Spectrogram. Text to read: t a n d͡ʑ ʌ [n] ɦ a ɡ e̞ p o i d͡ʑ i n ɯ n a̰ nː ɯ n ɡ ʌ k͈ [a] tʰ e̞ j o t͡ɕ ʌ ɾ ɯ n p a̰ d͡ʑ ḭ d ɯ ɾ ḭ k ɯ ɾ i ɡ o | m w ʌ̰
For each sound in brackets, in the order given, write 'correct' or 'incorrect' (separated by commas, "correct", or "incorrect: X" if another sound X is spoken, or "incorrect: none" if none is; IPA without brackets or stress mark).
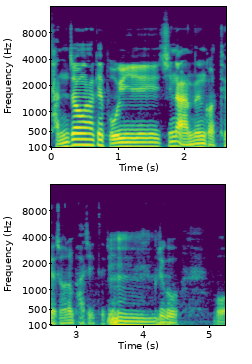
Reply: incorrect: ŋ, correct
